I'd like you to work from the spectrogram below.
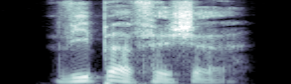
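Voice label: "Viperfische", German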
